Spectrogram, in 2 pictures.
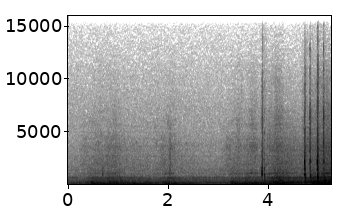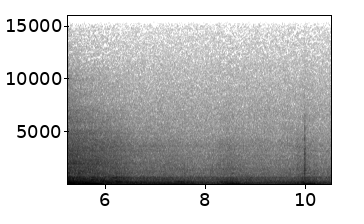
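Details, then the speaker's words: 2010 Volkswagen Jetta SportWagen 2.5 SE, revved while parked: deep, bassy, smooth rev climbing and falling evenly with no knocks or rattles; healthy engine. "It's a very bassy sounding engine. It sounds very nice."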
